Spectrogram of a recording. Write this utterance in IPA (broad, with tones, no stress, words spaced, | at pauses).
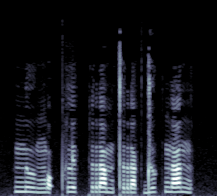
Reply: nɯː˨˩ŋɔ˨˩ʔ pʰle˨˩k̚pra˨˩m tra˨˩k̚dɯː˦˥k̚na˥˩n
